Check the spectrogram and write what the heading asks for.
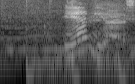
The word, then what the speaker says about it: Agnes: And it starts with a William Shakespeare meeting Agnes pronounced Annas.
